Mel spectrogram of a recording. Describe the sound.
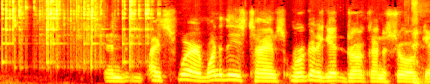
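Ice cubes clink and rattle in a glass for about a second, a bright, close jangle, before a man starts talking and the clinking drops away beneath his voice.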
